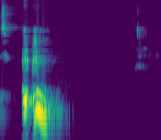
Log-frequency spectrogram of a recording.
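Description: A woman briefly clearing her throat once, the sound falling in pitch.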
